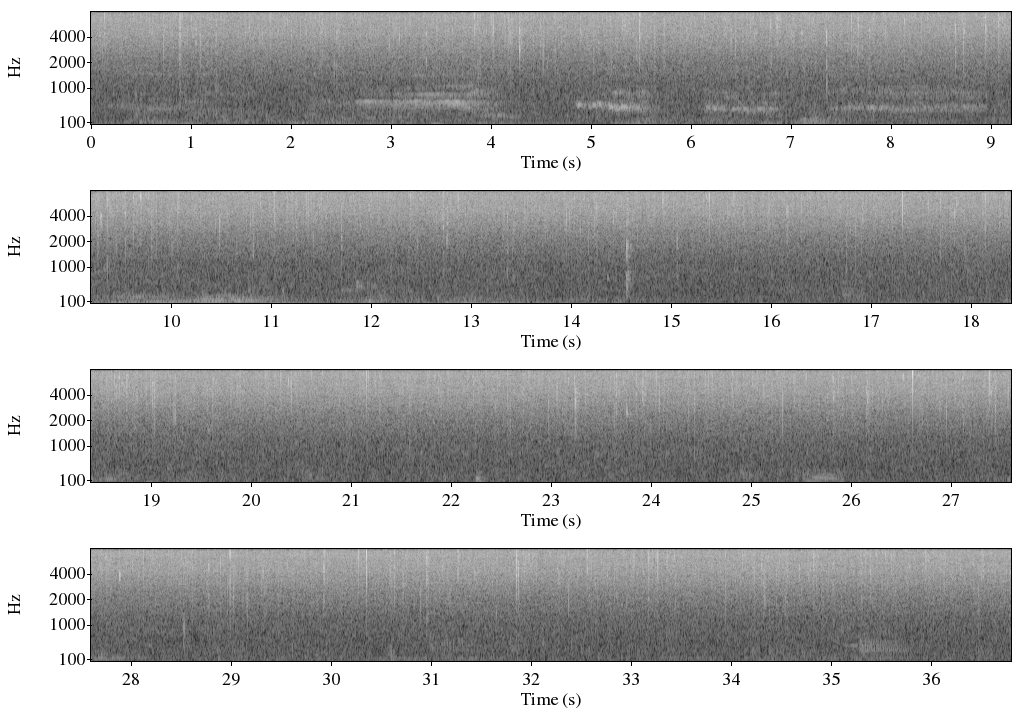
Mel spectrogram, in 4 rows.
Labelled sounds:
3.3	3.8	humpback whale, 0.78 to 1.2 kHz

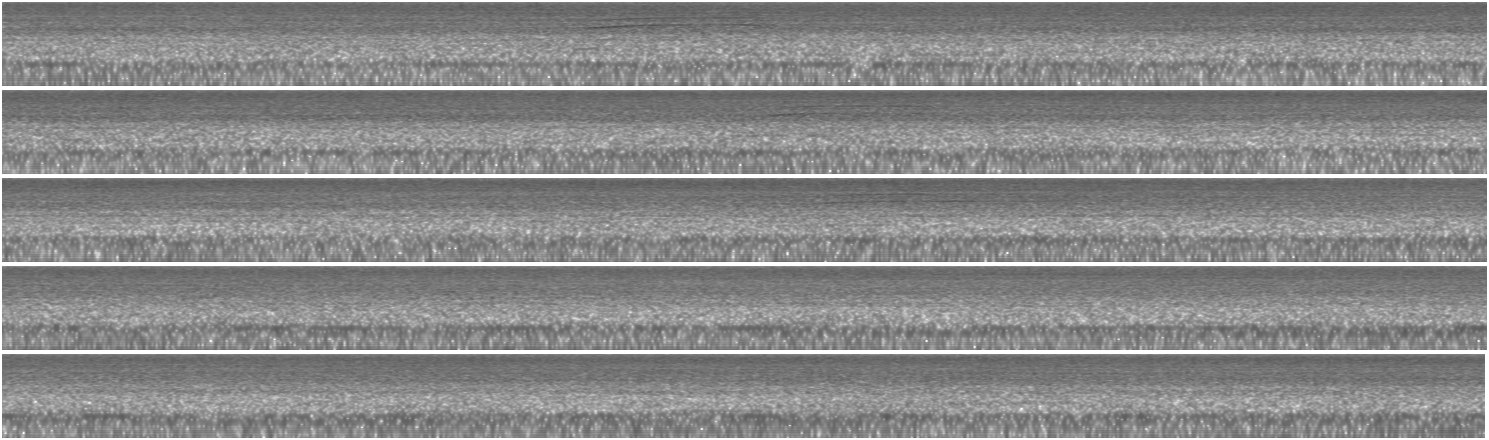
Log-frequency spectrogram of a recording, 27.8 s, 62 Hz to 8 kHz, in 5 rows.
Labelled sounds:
2.1	2.9	killer whale, 0.95 to 3.9 kHz
14.1	14.9	killer whale, 1.8 to 3.7 kHz

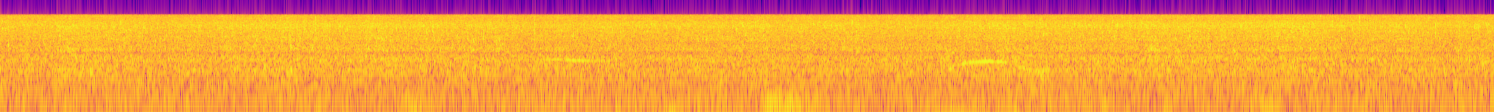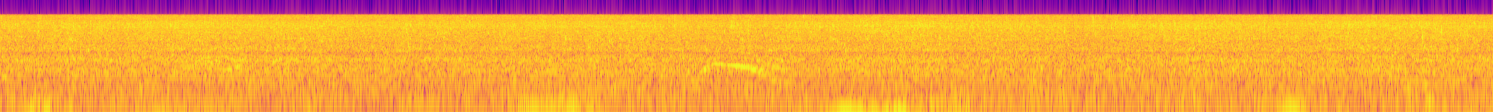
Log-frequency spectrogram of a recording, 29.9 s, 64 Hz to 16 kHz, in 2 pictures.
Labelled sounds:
5.7	5.9	humpback whale, 0.78 to 0.88 kHz
9.6	10.0	humpback whale, 0.78 to 0.81 kHz

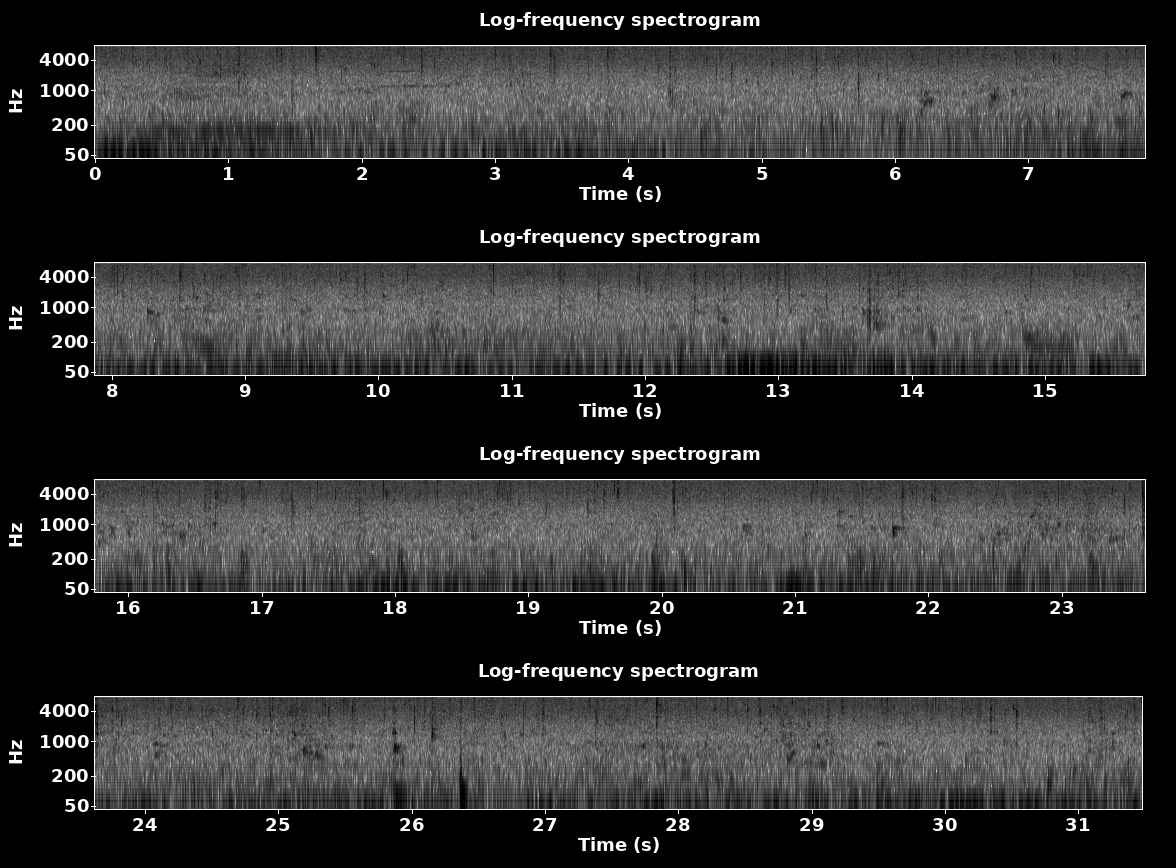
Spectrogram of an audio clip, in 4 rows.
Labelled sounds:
2.1	2.4	humpback whale, 1.2 to 2.5 kHz

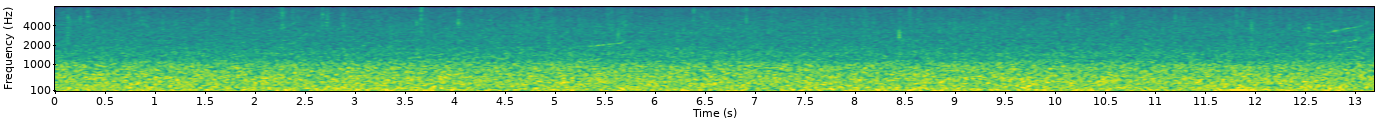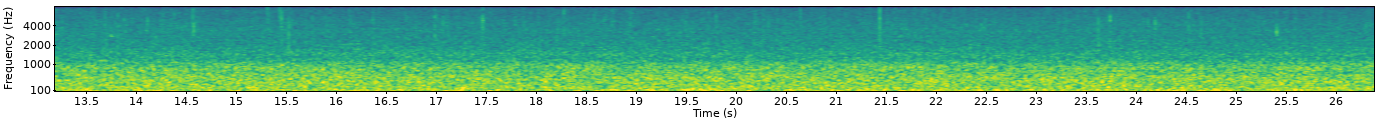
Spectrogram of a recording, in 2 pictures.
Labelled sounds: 5.3	5.7	killer whale, northern resident, 1.9 to 2.3 kHz
12.7	13.1	killer whale, northern resident, 3.1 to 4.0 kHz

